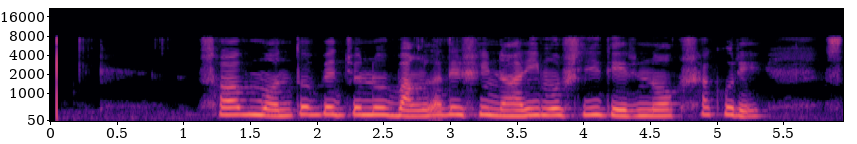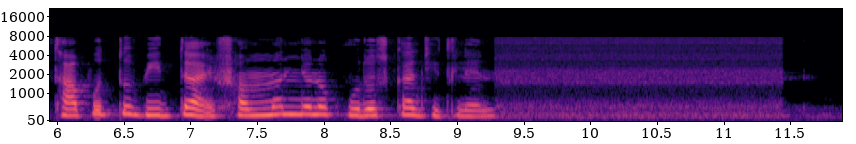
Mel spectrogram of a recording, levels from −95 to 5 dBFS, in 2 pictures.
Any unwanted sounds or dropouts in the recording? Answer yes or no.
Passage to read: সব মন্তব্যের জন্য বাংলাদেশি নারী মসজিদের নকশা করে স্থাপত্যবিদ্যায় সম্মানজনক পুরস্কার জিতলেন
no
